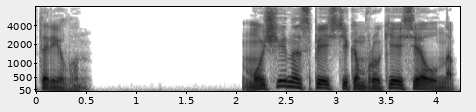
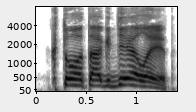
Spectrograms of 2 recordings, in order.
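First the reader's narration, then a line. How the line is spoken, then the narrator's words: Shouting. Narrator (Russian): закричал он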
